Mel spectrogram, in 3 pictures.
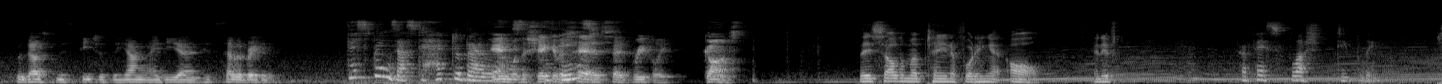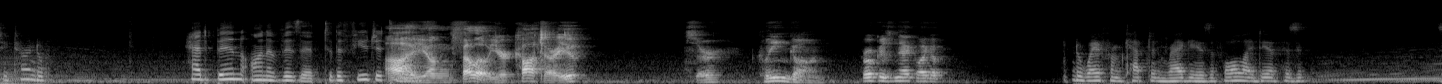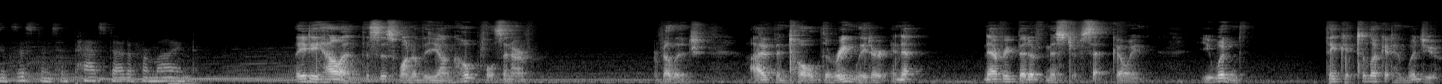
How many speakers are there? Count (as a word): seven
